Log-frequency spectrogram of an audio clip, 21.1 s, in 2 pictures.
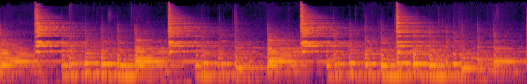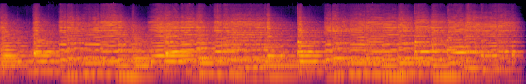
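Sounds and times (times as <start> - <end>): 
string quartet playing: 0.0 - 21.0.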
